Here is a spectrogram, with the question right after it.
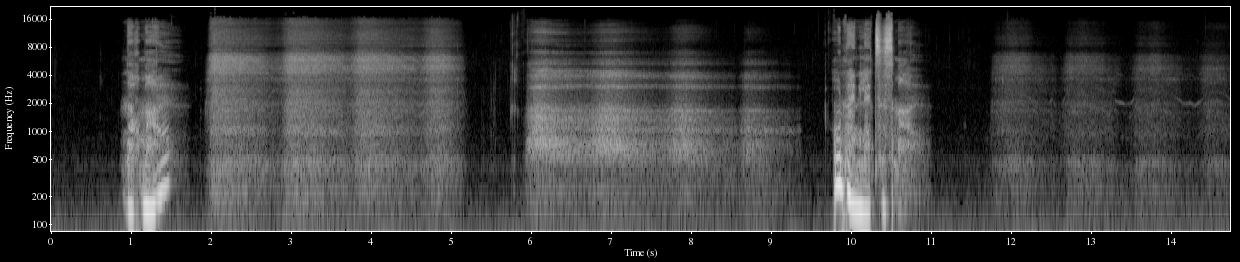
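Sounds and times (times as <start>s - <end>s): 
speech: 1.1s - 1.6s, 9.8s - 10.9s
slow deep breathing during a guided breathing exercise: 2.0s - 5.2s, 5.9s - 9.4s, 11.7s - 14.7s.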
